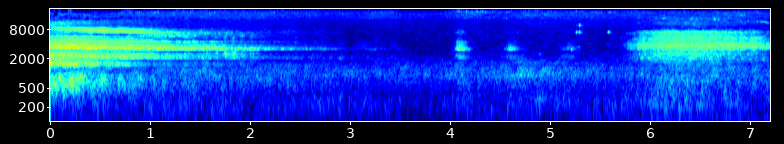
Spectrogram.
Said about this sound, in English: And as we breathe out, we're going to apply a bit of effort and pull the lower belly towards the spine. And you can breathe through pursed lips.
